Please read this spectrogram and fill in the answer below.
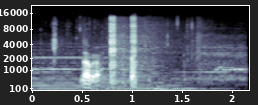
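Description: Two sharp clicks about a fifth of a second apart, around a second in, as metal hand tools and the hydraulic control valve block are handled on a steel workbench, over steady background music.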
